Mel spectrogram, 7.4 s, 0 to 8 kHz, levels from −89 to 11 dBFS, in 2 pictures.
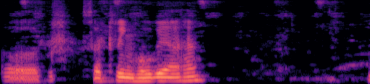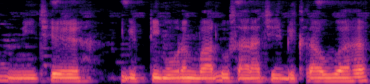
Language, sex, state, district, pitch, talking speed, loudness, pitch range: Hindi, male, Uttar Pradesh, Gorakhpur, 120 Hz, 115 wpm, -19 LUFS, 115-140 Hz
